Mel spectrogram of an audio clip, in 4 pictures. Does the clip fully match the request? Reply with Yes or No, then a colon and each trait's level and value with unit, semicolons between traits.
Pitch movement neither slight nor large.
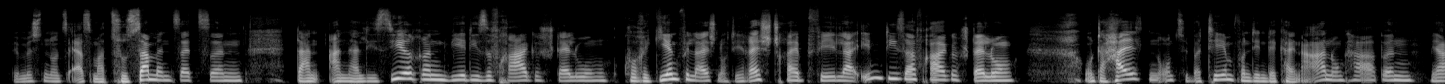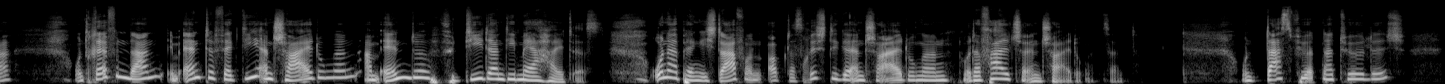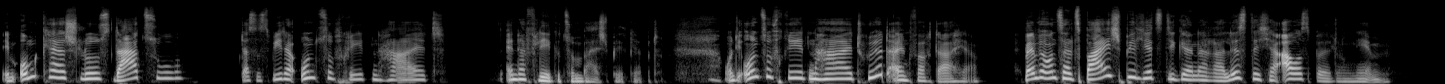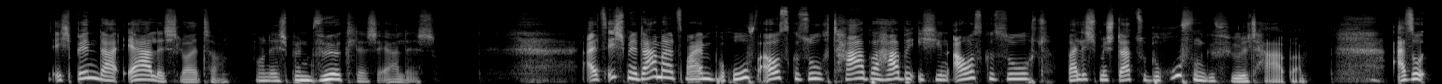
No: wide, 7.3 semitones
